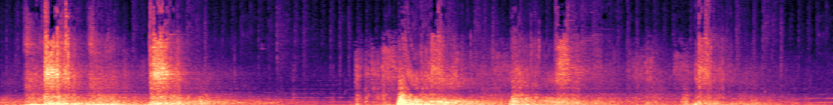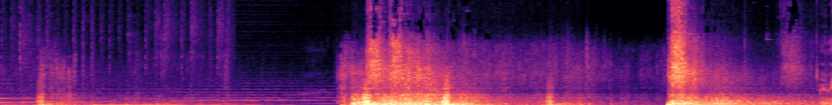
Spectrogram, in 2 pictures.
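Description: Battleship shells strike ships in the game From the Depths, each hit a deep, heavy boom followed by rumbling decay, several loud impacts spaced across the stretch with quieter gaps between them.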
